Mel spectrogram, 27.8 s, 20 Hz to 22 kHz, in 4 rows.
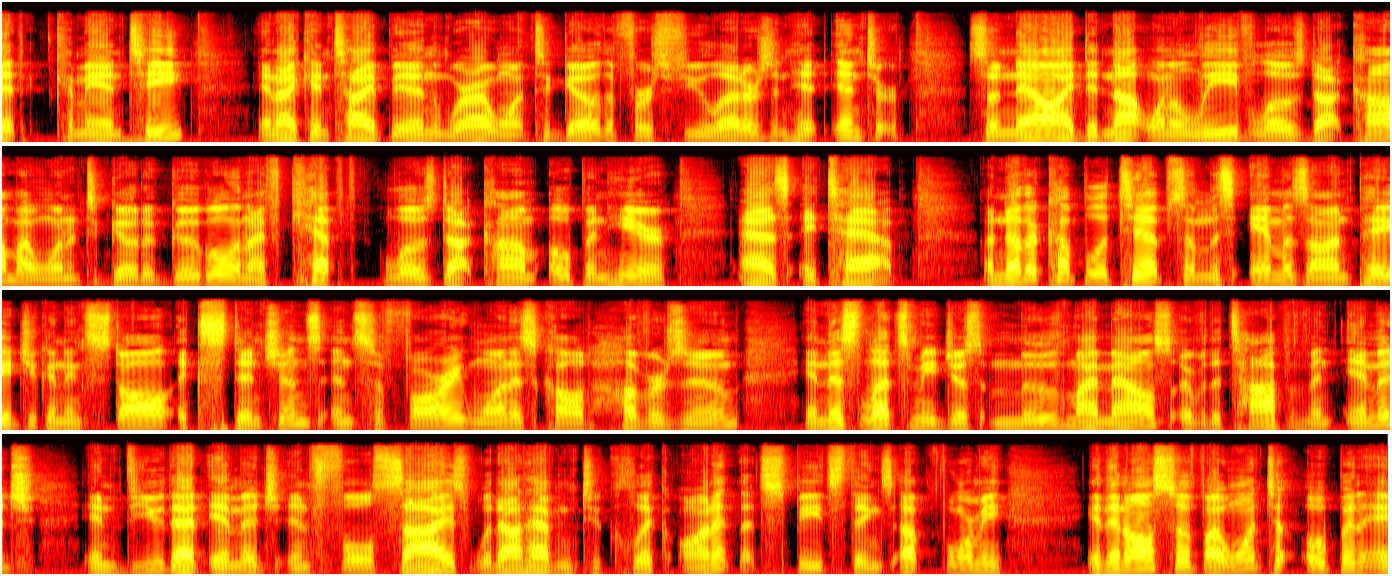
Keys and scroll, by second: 0.2 super+t, 2.6 Return.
